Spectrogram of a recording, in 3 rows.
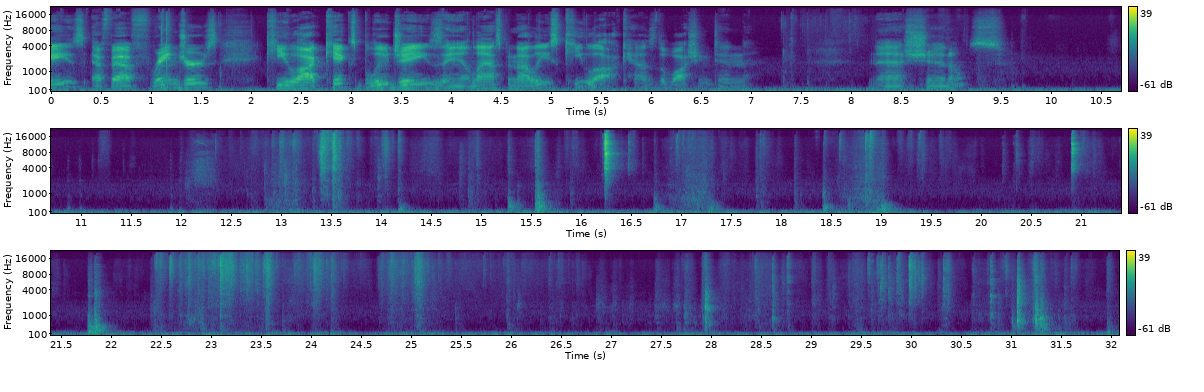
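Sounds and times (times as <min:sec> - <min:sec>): steady low hum: 0:00.0 - 0:32.0
wrapper and cardboard crinkling: 0:28.7 - 0:30.6.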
